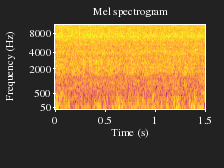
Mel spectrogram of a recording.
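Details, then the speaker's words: 2005 Land Rover LR3 4.4L V8, warm, idling after reseating intake boot: idle drops quickly but still uneven and lumpy, misfire remains; codes P0300, P0302-P0304, P0306, P0307; previous repair attempts failed. "oh look how quick that idle came down I should have all the pits still set up still a misfire"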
